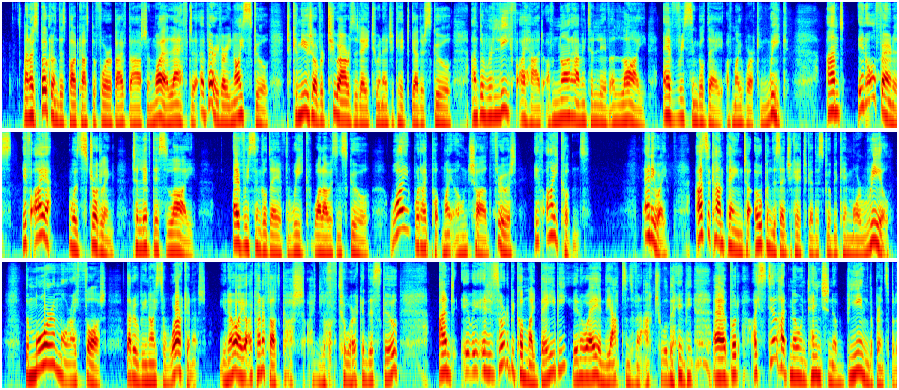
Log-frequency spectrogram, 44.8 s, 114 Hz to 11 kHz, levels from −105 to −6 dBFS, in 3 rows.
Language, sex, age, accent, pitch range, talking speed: English, male, 40-59, British, 120-175 Hz, 210 wpm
